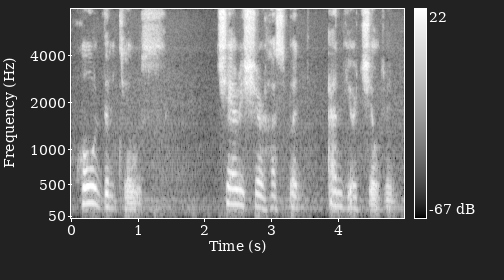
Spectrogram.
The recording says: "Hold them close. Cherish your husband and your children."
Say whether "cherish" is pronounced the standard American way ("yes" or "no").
yes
